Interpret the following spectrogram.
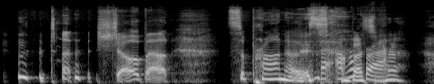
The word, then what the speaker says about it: Sopranos: Yes, it's Sopranos. It's the Sopranos. It's the Sopranos. It's like Nevada.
